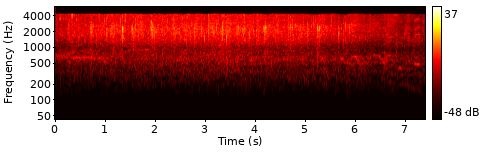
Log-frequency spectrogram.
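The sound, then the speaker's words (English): Congregation clapping during a church sermon, dense steady clapping throughout with a voice talking over it. “If nobody is clapping, I'm expecting you to clap.”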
